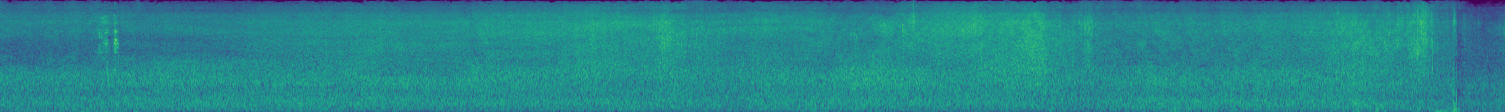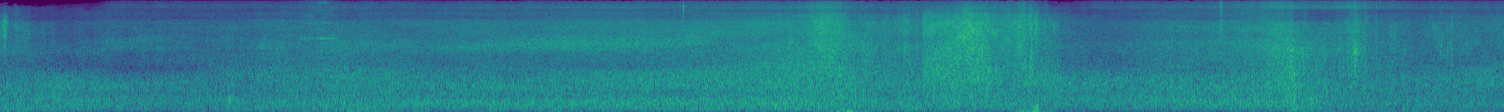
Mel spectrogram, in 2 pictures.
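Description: Ocean surf breaking and washing up the beach in a steady, continuous rush, with wind buffeting the microphone.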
